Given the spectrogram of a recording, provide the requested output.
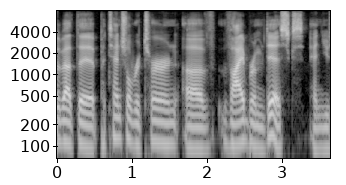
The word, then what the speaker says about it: Vibram: got an email and it's also vibram because it's an italian company which like duh i knew this and so bieber is a totally acceptable pronunciation and vibram is also sort of the commonly used american pronunciation but technically josh you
